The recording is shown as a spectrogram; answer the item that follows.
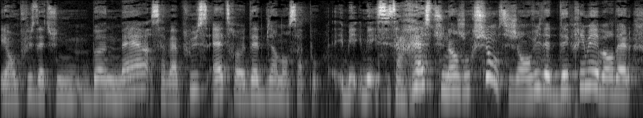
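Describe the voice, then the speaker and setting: A woman with a normal speaking voice of medium pitch talks at a fairly quick pace, her pitch varying in an ordinary way. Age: 30s. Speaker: comedian. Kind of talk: interview.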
